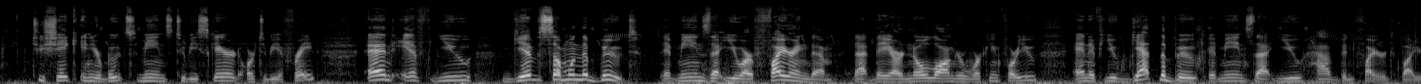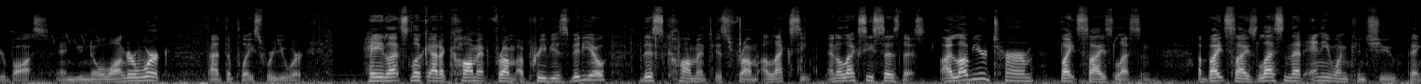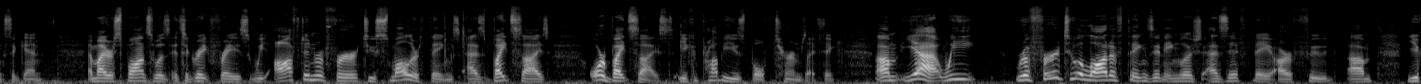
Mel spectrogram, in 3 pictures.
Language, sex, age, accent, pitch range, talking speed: English, male, 40-59, American, 130-165 Hz, 195 wpm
